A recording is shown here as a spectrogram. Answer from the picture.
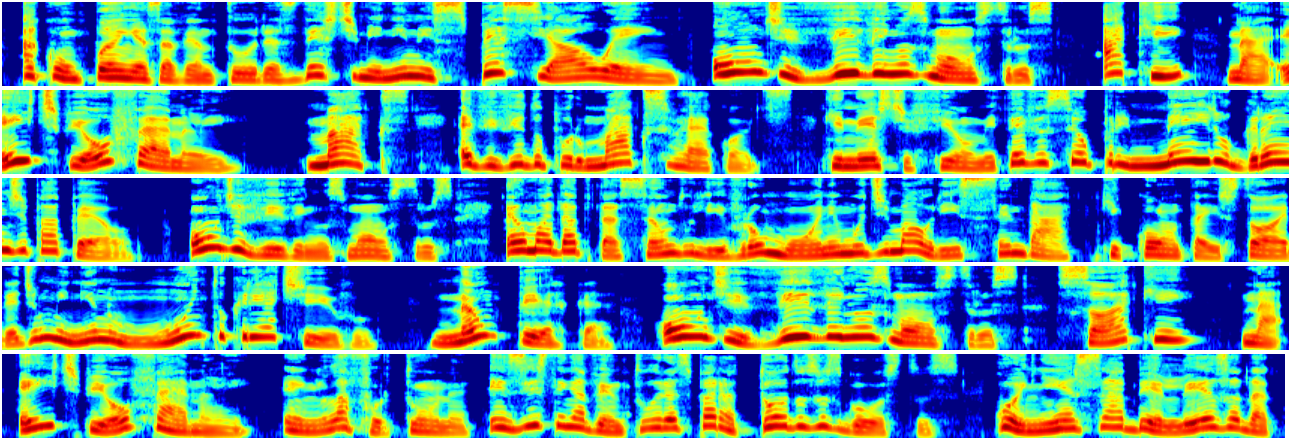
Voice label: Promos; HBOFamily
